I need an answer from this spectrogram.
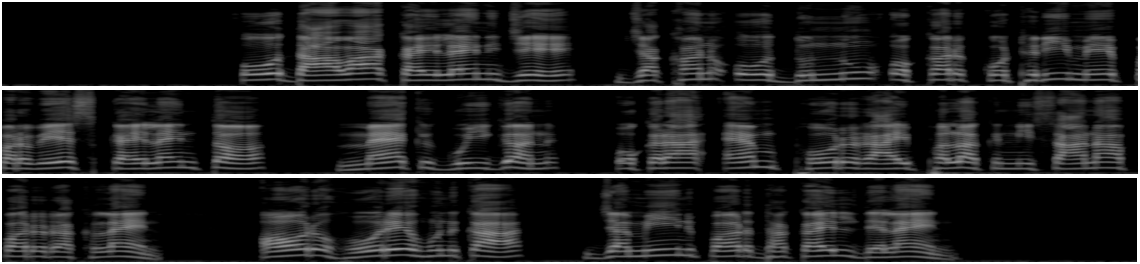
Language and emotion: Maithili, neutral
